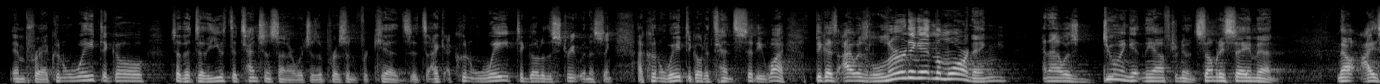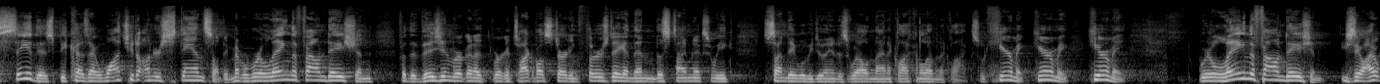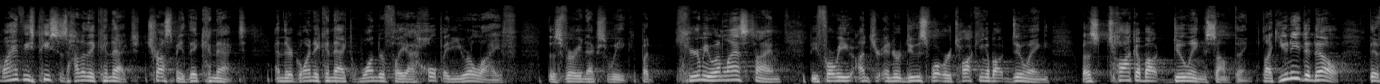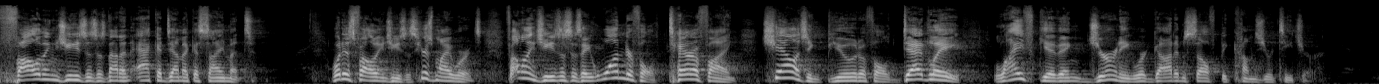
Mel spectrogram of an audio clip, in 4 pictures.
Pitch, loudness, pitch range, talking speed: 160 Hz, -24 LUFS, 140-180 Hz, 220 wpm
